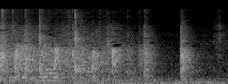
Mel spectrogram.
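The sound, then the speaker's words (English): Crowd applause rises at a football club gathering at Etihad Stadium, a dense, steady wash of clapping with a few louder bursts and voices mixed in. “can we give Jason Richardson a round of applause for the great job he does and the Birds and Cabin crew?”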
